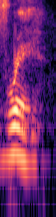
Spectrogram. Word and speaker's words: Ra: knowing the evolutions of Reay some people say Rah but the Egyptians actually said re in this ancient text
